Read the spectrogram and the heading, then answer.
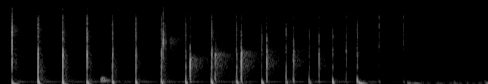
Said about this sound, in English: Can I clap? I think we did some really good talking.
